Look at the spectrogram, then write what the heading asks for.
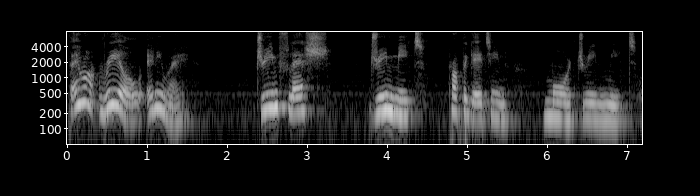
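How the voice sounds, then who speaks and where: A woman's voice: fairly low pitch, animated, slow pace, darkish tone, husky. A woman reading a literary short story aloud at an event, in the narrator's voice. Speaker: author reading own story.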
